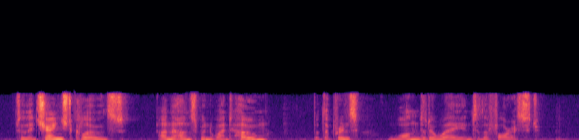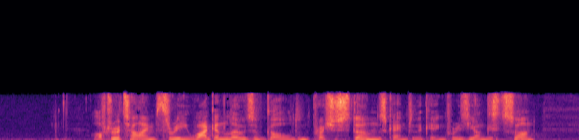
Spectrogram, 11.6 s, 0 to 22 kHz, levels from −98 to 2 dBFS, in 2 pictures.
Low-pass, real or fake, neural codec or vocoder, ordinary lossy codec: 7.2 kHz; real; none; AAC, 48 kbps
